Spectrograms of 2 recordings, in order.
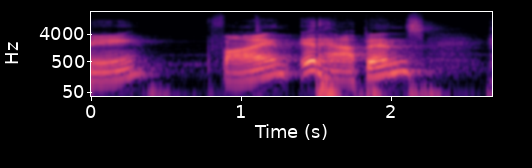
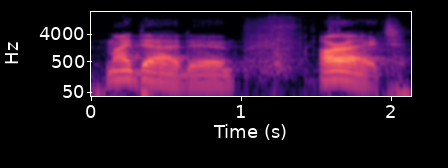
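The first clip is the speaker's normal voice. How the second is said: ordinary talk, nothing marked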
